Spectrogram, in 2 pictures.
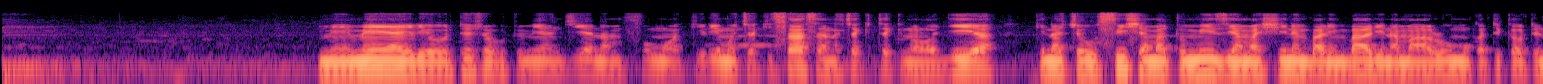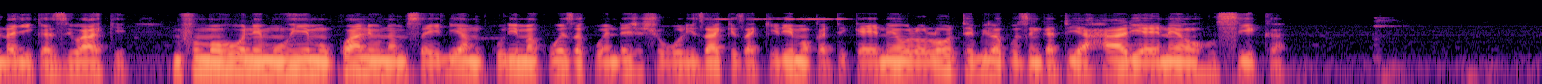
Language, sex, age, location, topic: Swahili, male, 18-24, Dar es Salaam, agriculture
